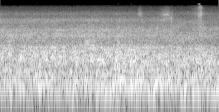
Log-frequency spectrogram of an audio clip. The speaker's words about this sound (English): I am on the bus to San Diego from Los Angeles.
